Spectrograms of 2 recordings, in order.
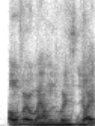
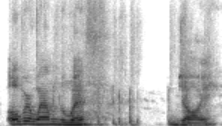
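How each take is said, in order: First: Said in the usual way. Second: OVERWHELMED WITH JOY spaced out, pause before JOY; slow demonstration. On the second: Shown as a demonstration. Teacher shows the longer phrase to students, slowly. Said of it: "aumentam falando assim".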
